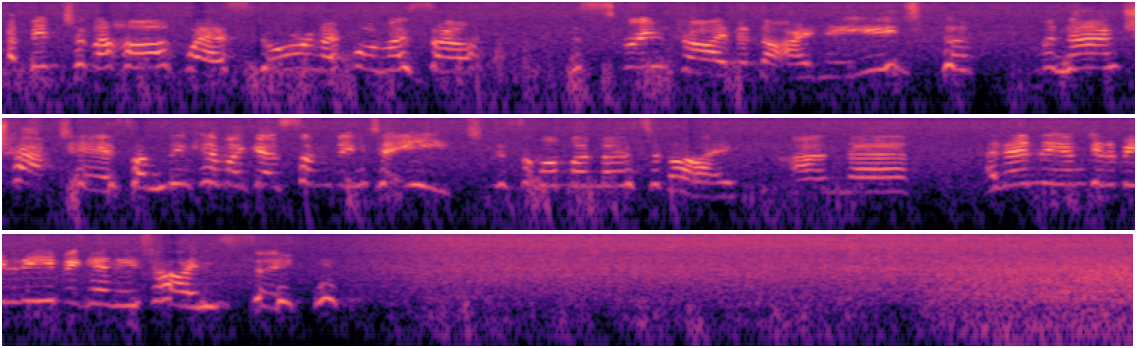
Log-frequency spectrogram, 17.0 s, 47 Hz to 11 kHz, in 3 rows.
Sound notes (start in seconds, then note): 13.5 heavy rain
